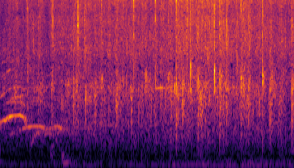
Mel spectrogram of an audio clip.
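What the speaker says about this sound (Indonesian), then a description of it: "tepuk tangan untuk NO Taiwan" Applause from a crowd at an Islamic sermon gathering, a dense, even wash of many hands clapping that runs steadily throughout, with a short voice at the very start.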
